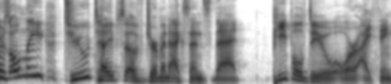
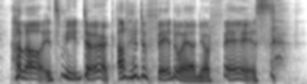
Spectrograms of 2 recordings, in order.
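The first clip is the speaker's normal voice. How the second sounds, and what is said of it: Put-on relaxed German accent. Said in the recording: “do a Dirk impression ... chill German guy”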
